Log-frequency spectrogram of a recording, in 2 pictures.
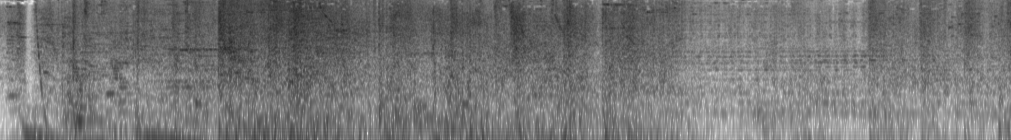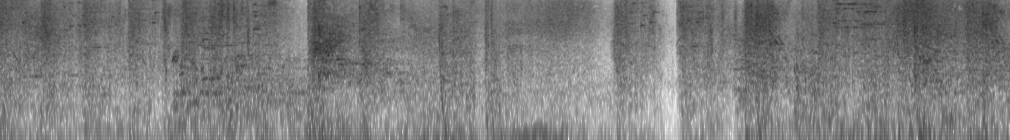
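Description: Spell blasts and hits clash during a video game battle.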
